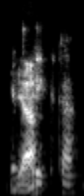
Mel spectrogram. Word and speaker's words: Beakta: I wanted to double check on how to pronounce your last name, but it's Beakta. Beakta.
